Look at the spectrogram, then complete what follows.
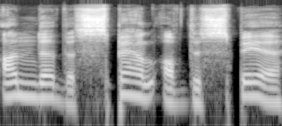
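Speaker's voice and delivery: ordinary delivery, nothing marked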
